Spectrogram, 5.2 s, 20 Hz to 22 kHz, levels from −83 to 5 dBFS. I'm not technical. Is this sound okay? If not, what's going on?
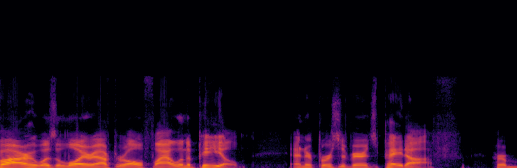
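Yes, nothing in this recording points to a technical problem; the signal stays steady and intact all the way through.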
